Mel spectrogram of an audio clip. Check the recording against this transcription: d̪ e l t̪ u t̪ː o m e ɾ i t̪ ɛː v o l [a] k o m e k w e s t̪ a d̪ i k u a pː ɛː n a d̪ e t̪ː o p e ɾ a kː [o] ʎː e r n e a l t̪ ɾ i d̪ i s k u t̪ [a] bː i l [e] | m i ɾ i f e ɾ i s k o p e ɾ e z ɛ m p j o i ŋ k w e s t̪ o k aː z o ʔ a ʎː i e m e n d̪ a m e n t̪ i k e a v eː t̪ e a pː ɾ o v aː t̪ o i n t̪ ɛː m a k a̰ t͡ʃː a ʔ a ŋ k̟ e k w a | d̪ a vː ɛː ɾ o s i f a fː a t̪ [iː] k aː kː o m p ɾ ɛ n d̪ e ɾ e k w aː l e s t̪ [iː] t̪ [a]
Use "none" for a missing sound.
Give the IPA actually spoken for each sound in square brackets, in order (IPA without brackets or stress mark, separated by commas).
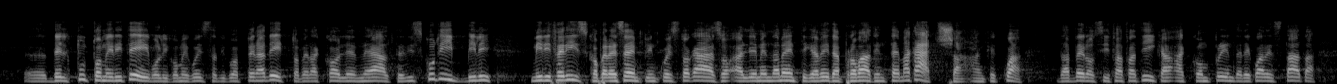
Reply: i, ɔ, i, i, iː, aː, a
